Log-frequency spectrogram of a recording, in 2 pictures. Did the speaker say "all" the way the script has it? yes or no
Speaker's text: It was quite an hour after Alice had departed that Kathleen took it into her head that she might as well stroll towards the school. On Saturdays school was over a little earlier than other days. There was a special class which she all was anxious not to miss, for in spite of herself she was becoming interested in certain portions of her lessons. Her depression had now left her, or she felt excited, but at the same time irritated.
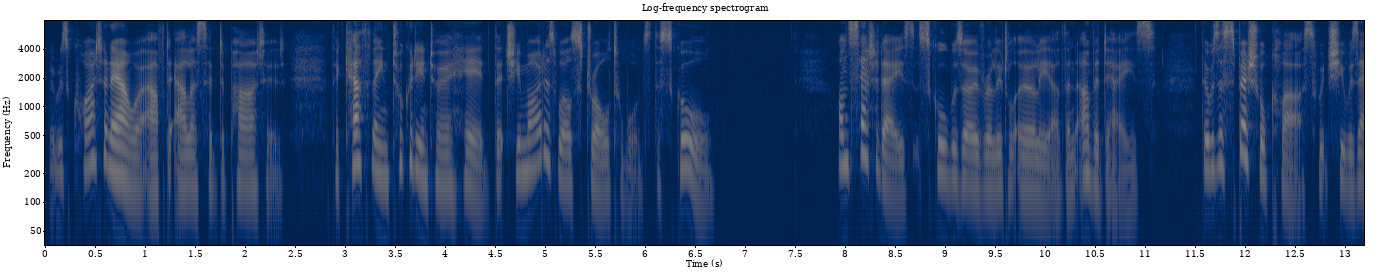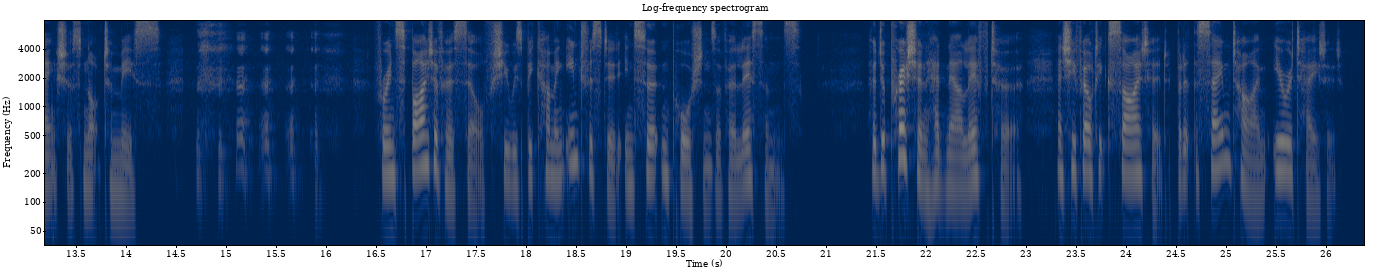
no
